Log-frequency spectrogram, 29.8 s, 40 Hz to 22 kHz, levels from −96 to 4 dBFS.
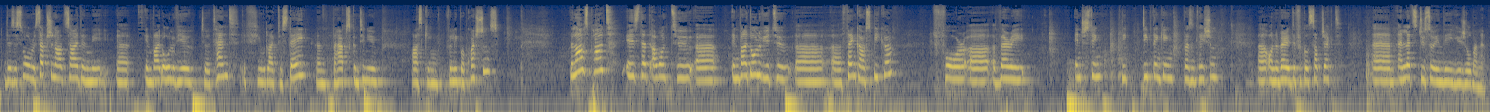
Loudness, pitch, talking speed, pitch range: -19 LUFS, 245 Hz, 135 wpm, 230-280 Hz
